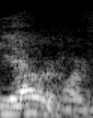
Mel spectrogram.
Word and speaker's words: Gjallarhorn: Well, The, it says something about Jaegers, it's spelled with a J. GJ. Gjallarhorn, GJ, Gjallarhorn.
